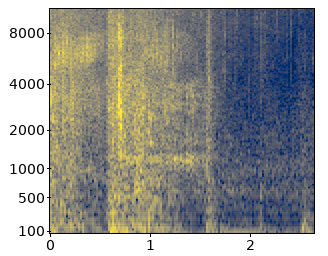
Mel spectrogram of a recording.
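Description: A fiery explosion booms close by.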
